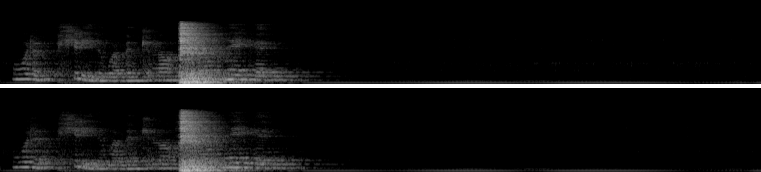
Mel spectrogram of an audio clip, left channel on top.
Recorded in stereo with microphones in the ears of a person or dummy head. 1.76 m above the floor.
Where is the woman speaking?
25° left (ahead or behind), 0.8 m.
